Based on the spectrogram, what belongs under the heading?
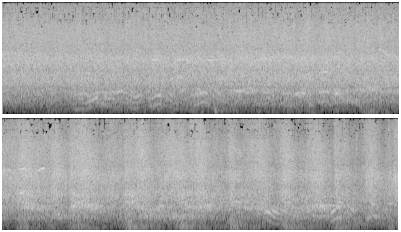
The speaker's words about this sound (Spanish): La reacción del público en pie aplaudiendo esta segunda letra contra el acoso al hilo, bueno, pues de esa desgraciada muerte de Sandra Peña.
